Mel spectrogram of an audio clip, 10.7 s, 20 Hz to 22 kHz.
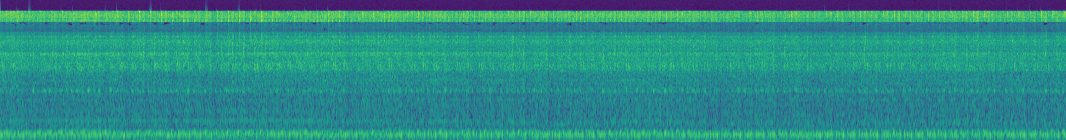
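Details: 1933 5-window coupe, worn "crusty" flathead started after nearly 3 years parked, idling through dual pipes with very short mufflers: even, steady low idle at about three pulses a second with no misses or knocks; normal healthy idle.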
